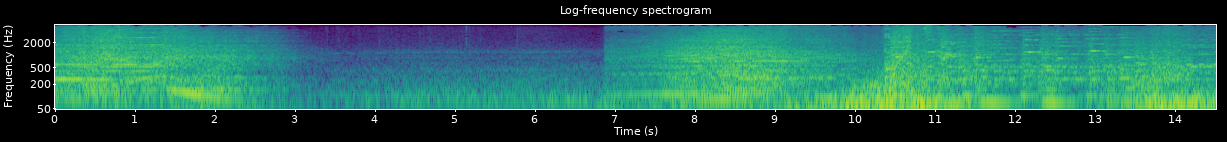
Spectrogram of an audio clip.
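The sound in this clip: A car engine revs loudly while driving, in two strong bursts of roaring acceleration. Between them comes a quieter stretch of lower, steadier engine noise.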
